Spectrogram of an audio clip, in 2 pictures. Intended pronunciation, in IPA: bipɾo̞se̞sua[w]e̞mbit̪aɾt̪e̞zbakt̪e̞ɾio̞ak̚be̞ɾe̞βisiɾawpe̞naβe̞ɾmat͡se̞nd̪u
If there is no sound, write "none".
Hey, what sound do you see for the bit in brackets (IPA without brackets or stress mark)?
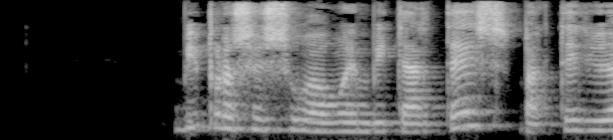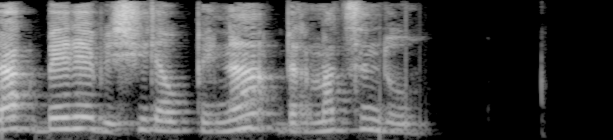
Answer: w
